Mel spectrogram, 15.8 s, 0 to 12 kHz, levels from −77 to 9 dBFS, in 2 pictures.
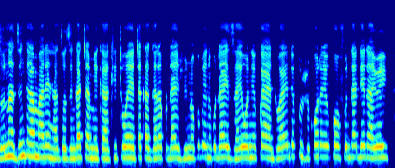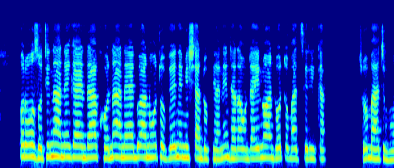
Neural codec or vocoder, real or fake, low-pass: none; real; 7.2 kHz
